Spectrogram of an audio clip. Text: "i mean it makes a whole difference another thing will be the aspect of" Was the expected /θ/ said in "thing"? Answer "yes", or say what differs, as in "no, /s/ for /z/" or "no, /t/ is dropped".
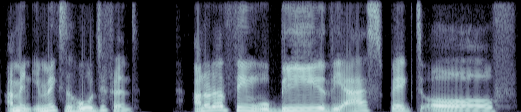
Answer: yes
